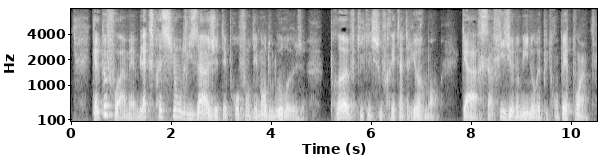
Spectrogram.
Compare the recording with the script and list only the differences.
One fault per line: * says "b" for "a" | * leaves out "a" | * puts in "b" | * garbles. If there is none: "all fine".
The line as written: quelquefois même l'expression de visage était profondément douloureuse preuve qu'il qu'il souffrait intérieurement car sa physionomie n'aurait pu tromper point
all fine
